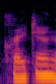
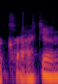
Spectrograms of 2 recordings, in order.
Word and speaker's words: Kraken: And at the end of this movie, when Jack Sparrow gets swallowed by the Kraken or Kraken, however you want to pronounce it. The original Scandinavian. Kraken.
